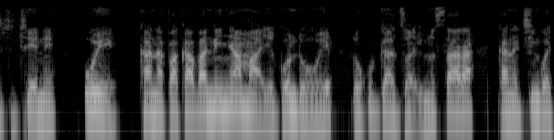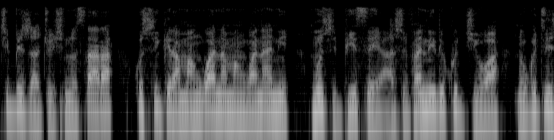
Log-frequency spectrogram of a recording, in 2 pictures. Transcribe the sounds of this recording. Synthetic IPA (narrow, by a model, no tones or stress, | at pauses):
ʐit͡ʂene | uje̞ | kanapakaʋane̞ɲamaje̞ɡʱo̞ndo̞we̞ | ro̞kuɡʱad͡zwainosaɾa | kanat͡ʃiŋɡwat͡ʃibiʐat͡ʃot͡ʃino̞saɾa | kuʂik̬iɾamaŋɡwanamaŋɡwanaːni | muʐipiseɦaʐifaniɾikud͡ʒiwano̞k̬ut̬i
